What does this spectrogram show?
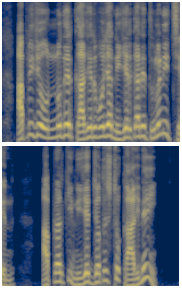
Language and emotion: Bengali, surprised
